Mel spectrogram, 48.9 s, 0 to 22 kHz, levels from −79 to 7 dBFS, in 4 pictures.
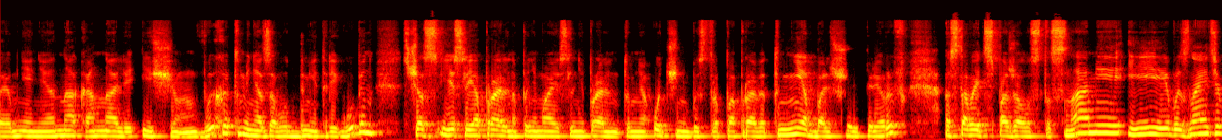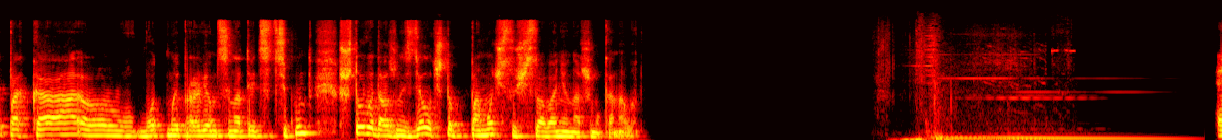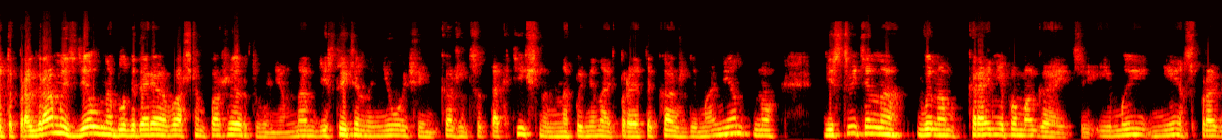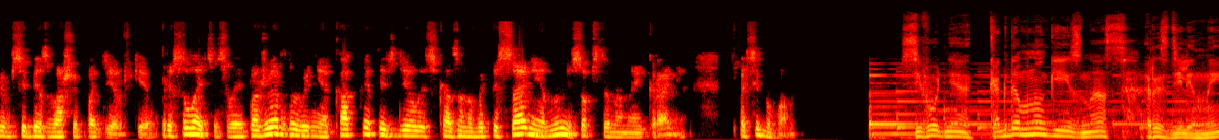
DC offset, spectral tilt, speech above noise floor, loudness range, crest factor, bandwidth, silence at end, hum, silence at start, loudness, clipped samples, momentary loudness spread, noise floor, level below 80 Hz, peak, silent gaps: under 0.1%; -6 dB/octave; 60 dB; 11 LU; 14 dB; 12.5 kHz; 0 s; none; 0 s; -16 LUFS; under 0.1%; 12 LU; -76 dBFS; -42 dBFS; -2 dBFS; 18.86-20.91 s, 45.22-45.31 s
